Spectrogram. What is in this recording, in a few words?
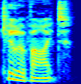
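"kilobyte", British English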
